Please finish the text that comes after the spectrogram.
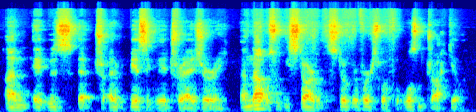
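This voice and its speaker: A man's voice: sits low, fast. A man speaking as an interviewed writer, rambling conversationally and bluntly through stories about his own work.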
